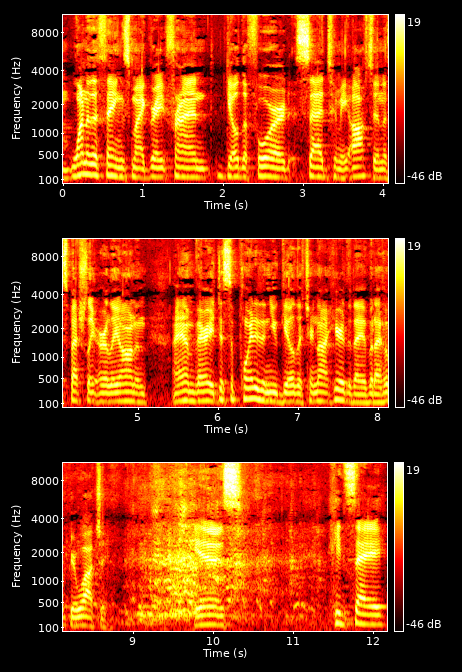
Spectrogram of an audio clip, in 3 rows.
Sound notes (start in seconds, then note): 8.4 laughter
